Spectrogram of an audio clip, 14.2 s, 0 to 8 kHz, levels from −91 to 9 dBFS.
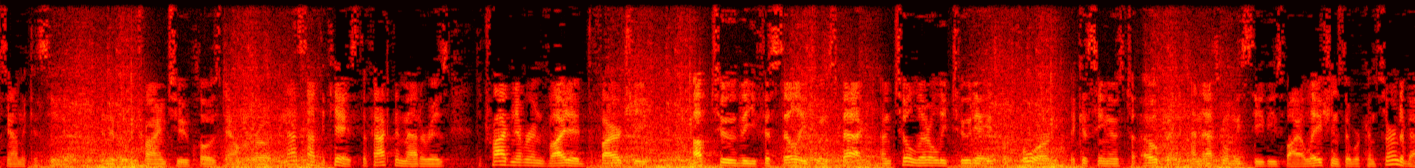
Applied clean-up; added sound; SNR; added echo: none; Sliding door; 1 dB; none.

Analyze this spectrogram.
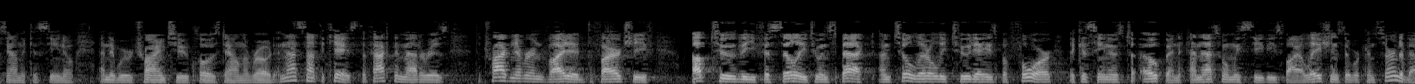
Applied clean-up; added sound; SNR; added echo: none; none; none; none.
